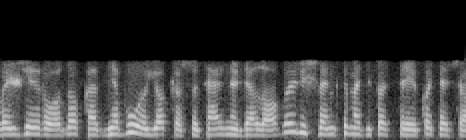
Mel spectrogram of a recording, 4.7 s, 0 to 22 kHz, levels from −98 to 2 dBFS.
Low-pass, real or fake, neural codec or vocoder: 3.6 kHz; real; none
